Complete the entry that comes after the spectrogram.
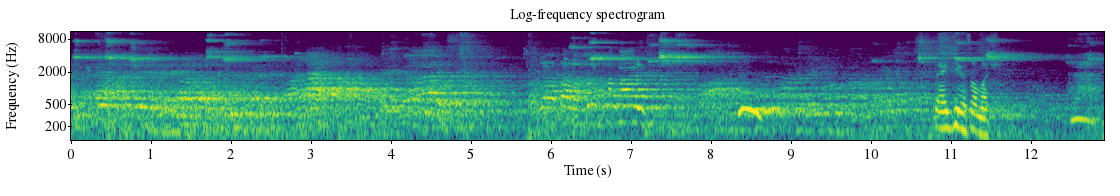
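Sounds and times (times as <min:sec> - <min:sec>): shoes squeaking on court floor: 0:00.0 - 0:02.8, 0:05.7 - 0:08.1, 0:09.9 - 0:12.2
people's voices and calls: 0:00.0 - 0:12.9.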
